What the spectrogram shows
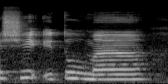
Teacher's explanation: حمزہ ساکن ہے، جھٹکے سے پڑھیں گے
